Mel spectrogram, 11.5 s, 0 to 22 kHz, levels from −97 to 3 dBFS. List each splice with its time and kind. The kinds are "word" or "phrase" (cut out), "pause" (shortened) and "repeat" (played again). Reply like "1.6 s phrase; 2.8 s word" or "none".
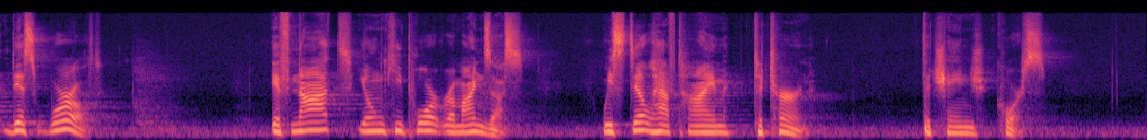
none

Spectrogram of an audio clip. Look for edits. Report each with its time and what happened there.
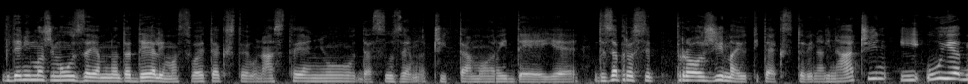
5.0 s word; 5.8 s pause; 7.6 s word; 8.2 s word

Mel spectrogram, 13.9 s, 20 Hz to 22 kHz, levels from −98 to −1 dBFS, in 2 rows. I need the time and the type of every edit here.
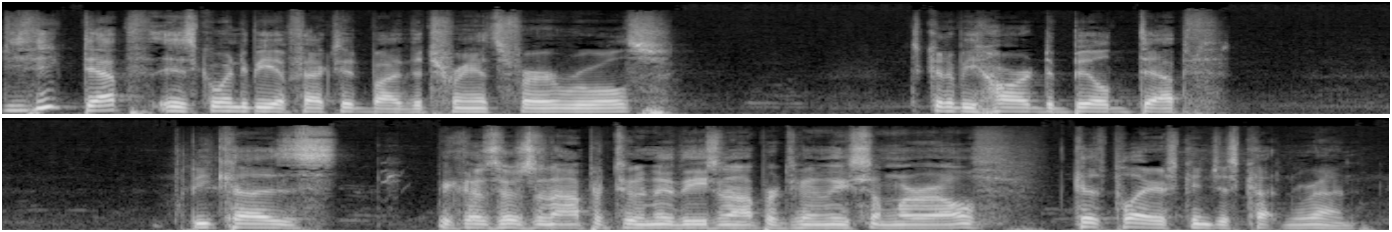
10.5 s word

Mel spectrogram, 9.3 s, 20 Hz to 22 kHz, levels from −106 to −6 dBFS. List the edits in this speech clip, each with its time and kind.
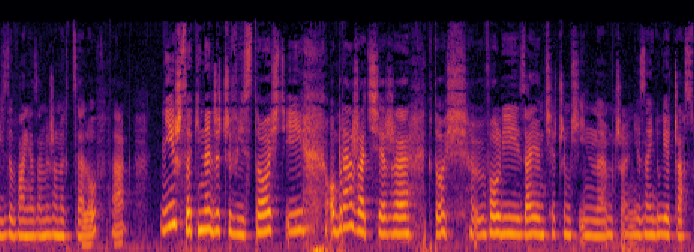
1.9 s pause

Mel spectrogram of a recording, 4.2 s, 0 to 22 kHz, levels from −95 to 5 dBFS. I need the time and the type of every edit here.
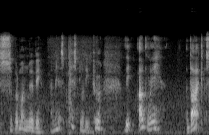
0.9 s pause

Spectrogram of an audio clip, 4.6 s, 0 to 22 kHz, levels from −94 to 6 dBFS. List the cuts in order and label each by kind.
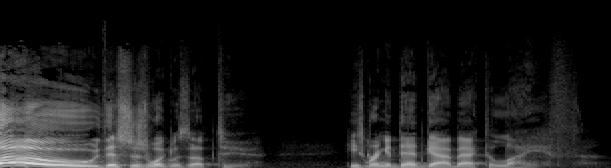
1.3 s word; 2.7 s word

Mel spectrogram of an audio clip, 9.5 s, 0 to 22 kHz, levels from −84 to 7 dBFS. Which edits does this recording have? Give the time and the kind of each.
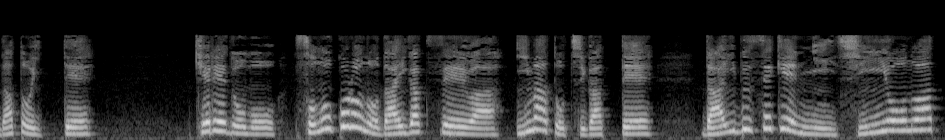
none

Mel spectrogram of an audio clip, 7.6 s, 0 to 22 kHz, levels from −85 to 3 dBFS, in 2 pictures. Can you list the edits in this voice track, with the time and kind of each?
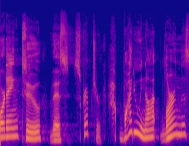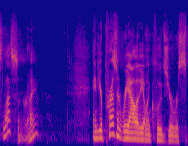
2.1 s pause; 3.2 s pause; 6.7 s word

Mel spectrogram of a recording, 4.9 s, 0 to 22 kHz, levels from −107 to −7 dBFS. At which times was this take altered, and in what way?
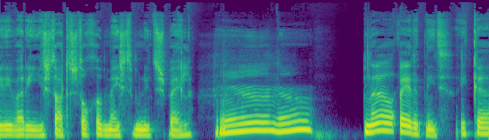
4.0 s word

